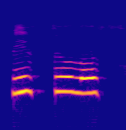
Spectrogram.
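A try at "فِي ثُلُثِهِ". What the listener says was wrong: Ini sa-nya salah semua. Ayo, ulang lagi. Su. Ini masih sin, Yang di lusnya benar, yang di depannya salah.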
